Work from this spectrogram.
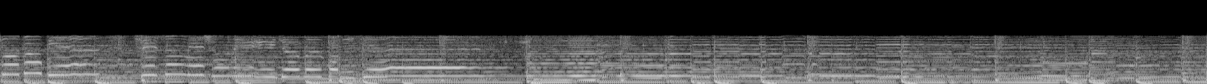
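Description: At 3.38 s the sound lurches forward with no gap, and roughly 0.7 s of material is simply gone, its two sides butted together. This is a skip ahead: a late stretch of audio was discarded while newer audio already waited, cutting the delay by about as much.

From 3.90 to 5.14 s the sound runs hurried, at about 118% speed, yet holds its pitch. This is a jitter buffer speed-up: with too much audio queued, the receiver trimmed many short pitch-period slices, roughly a fifth of a second in total, to shrink the backlog.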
